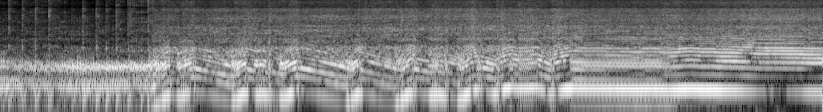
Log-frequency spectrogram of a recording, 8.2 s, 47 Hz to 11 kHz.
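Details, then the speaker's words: Danarm 36 "hot rod" chainsaw with stainless steel exhaust, cutting wood: revs rise and dip then hold a clean high scream without stumbling; intermittent off-load misfire disappears under load, strong running. "even with that uh intermittent misfire when she's kind of offload the minute the engine's loaded up the misfire seems to disappear that's really interesting as well"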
